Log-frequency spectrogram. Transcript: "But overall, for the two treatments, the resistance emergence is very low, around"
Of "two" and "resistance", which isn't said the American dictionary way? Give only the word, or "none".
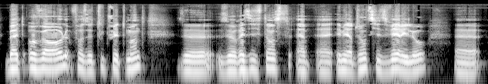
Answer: resistance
